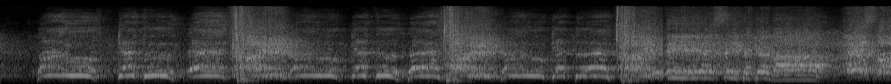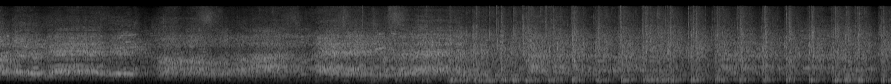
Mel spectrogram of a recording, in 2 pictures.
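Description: A large crowd of men chants loudly in unison outdoors.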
